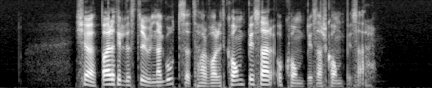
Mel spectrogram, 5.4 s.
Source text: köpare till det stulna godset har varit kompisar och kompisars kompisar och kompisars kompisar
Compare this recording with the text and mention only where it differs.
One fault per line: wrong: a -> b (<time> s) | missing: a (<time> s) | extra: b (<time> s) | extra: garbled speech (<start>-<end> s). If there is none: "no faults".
missing: och kompisars kompisar (4.7 s)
